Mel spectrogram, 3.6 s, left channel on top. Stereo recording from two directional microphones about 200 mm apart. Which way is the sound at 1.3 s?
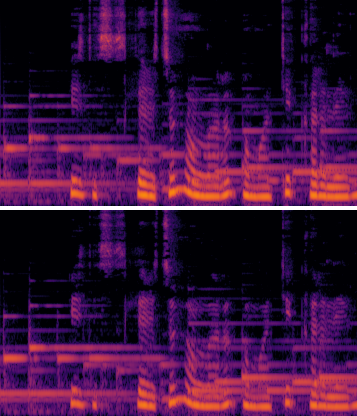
20° left (ahead or behind).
